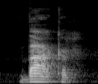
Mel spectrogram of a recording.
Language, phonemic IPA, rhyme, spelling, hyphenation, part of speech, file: Dutch, /ˈbaː.kər/, -aːkər, baker, ba‧ker, noun / verb, Nl-baker.ogg
- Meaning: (noun) a midwife; one who helps women in childbirth with deliveries; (verb) inflection of bakeren: 1. first-person singular present indicative 2. second-person singular present indicative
